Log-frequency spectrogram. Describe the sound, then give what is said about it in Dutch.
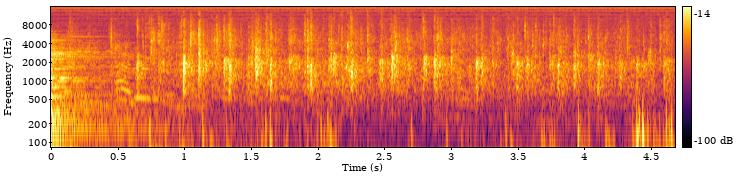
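A crowd applauds a sung performance with dense, steady clapping that fills the whole stretch, while a faint tonal trace of music fades out at the very start. “Dank jullie wel voor jullie gul applaus.”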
